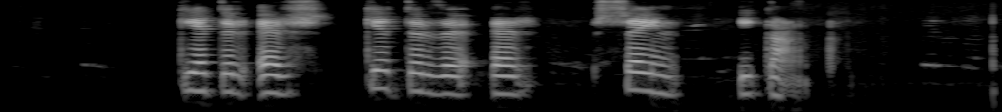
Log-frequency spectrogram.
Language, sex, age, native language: Icelandic, female, 10, Icelandic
